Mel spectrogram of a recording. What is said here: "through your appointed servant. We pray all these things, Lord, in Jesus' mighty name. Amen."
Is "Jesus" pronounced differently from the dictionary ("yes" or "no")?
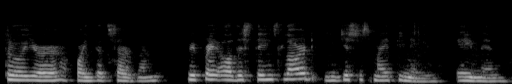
yes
